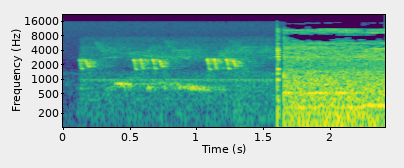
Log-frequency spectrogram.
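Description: A small songbird chirping in short, rapid trills, three times in quick succession. Near the end, a much louder, steady sound cuts in abruptly.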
